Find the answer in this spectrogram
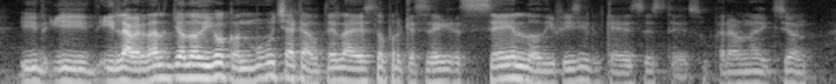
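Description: Over audible room echo, a man talks at a fairly slow pace and a fairly low pitch, with ordinary pitch variation and big swings in loudness. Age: 50s. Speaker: recovering addict and psychologist. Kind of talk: testimony.

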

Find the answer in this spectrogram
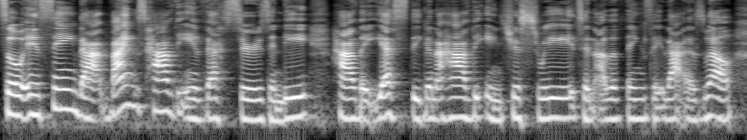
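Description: With a bright, sharp tone and vocal fry, the voice moves at a moderate pace with hardly any pauses and fairly even intonation. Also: woman, fairly low pitch for a woman. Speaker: podcast co-host. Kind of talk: casual conversational podcast.

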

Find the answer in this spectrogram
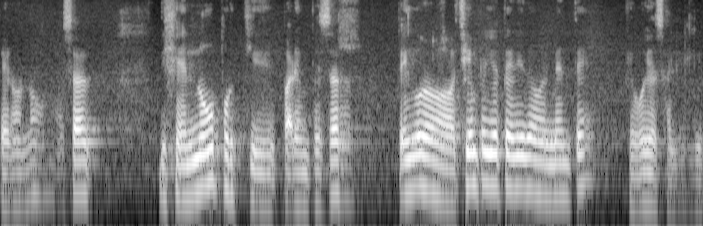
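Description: Speaking at a moderate pace and medium pitch, a man has a dark, mellow tone and lively intonation. His loudness swings widely, and he takes long, frequent pauses. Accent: Mexico City. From Mexico City. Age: 50s. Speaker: prison inmate. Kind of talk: interview.

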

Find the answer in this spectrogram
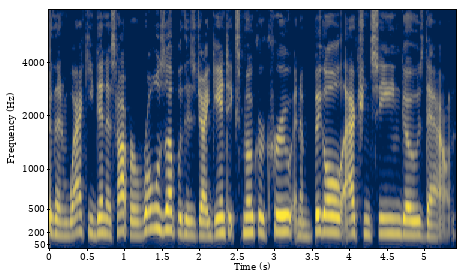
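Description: A woman speaks in an ordinary speaking voice at a medium pitch, with fairly even intonation and a fairly quick pace. There are hardly any pauses, and the background is quiet. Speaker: segment presenter recapping the film. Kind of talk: scripted summary segment.

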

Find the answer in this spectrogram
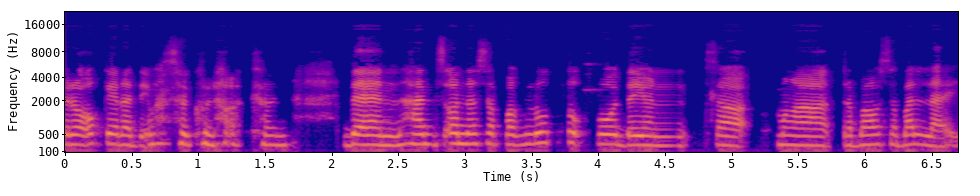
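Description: A woman speaks in a Visayan Filipino accent at a high pitch and a moderate pace, her intonation monotone and flat. The sound is dry and close with no echo, a very clean recording against a silent background. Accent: Filipino (Cebuano) English. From Philippines, Cebu City. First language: Cebuano. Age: young. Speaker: university student. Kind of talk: casual chat.

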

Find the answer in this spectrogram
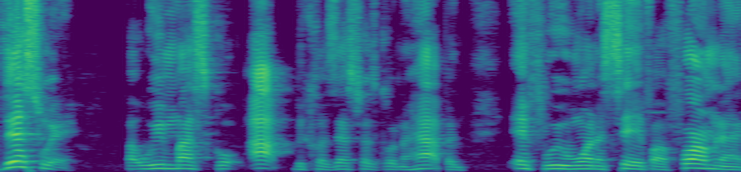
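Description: The speaker has a Hawaiian accent and an animated tone. The pace is fairly quick, on a very clean recording with a silent background. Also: man. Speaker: political candidate and community advocate. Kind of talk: casual chat.

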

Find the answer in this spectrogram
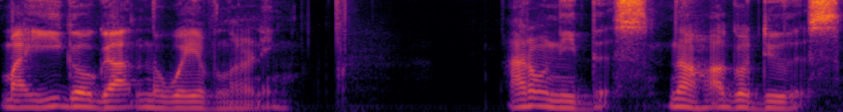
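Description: This man has a fairly high pitch and a dark, mellow tone. He sounds somewhat breathy and keeps a moderate pace. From Philippines, moved to US at nine. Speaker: police officer and jiu-jitsu instructor. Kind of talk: casual interview.

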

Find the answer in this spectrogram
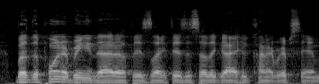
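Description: A man with a very deep, low voice and an American accent speaks in a fairly even tone over a very clean recording with a silent background. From Punjabi Indian family, California. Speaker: video producer. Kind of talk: casual chat.

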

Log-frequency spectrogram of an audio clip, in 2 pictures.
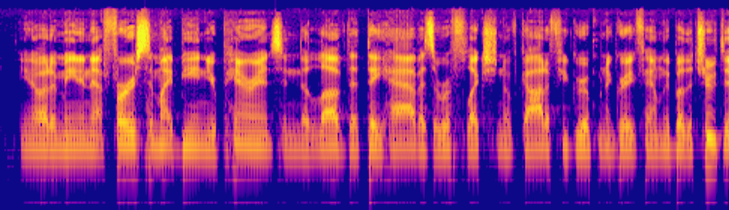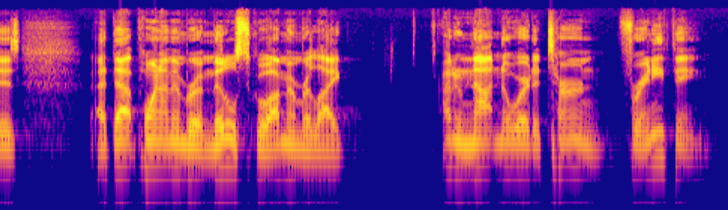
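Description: Heard in a dry, close sound with no echo, a man with a Southern US accent speaks at a very fast pace and a medium pitch. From US South, North Carolina. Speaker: guest sharing faith testimony. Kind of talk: testimony. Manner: animated.

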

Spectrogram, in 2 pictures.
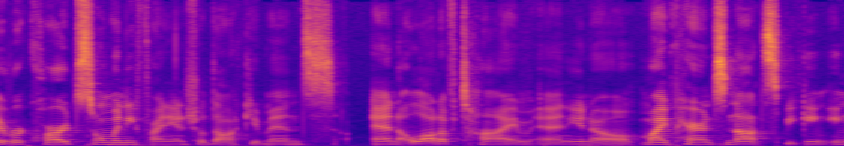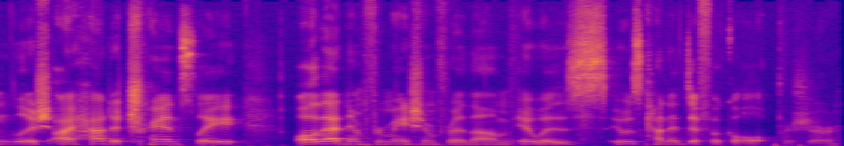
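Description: A woman with an American accent speaks at a moderate pace with a fairly low pitch, vocal fry and fairly even intonation. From US Northeast, Long Island, New York. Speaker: college student. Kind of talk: casual interview.

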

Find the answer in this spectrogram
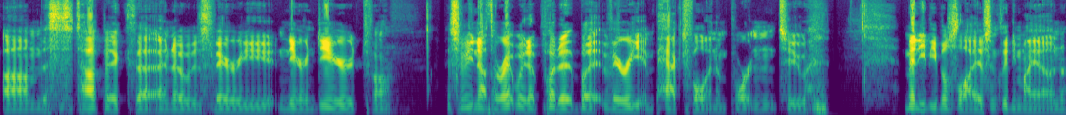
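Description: A man speaks in a very deep, low voice with a flat, monotone delivery. The tone is bright and sharp, and the sound is dry and close with no echo. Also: moderate pace. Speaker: ministry podcast host. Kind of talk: religious podcast talk. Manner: halting, many fillers.

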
